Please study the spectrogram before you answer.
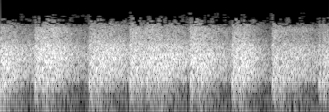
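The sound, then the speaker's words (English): Gunshots fired into the air in a radio drama, men using their guns to fake a short battle around an express stage: a loud, dense run of overlapping blasts with barely any pause between them. “Turn around and start back to Stockton with the prisoners as soon as we fire some shots into the air. Right. Use your guns, men. Make it sound like a short battle.”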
